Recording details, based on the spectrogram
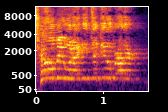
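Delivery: very loud, shrill, high scream. Showing how to demand answers from a higher power: screaming at god. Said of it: "screaming at God".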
